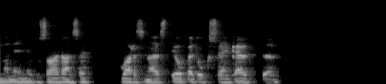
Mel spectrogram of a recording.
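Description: A man speaks calmly through a headset microphone over an online call.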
